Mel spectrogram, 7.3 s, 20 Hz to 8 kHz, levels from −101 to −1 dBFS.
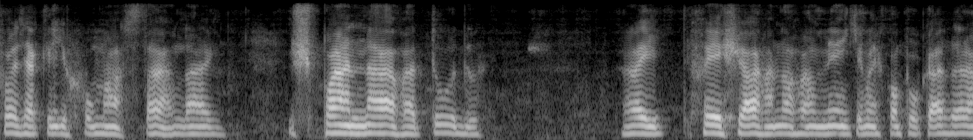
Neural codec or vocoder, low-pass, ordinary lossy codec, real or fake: codec, 24 kHz, 3 kbps, HILCodec; 7.2 kHz; none; fake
